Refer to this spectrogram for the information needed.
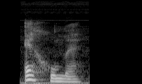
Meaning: first-person plural present of έχω (écho)
- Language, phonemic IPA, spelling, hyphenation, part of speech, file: Greek, /ˈexume/, έχουμε, έ‧χου‧με, verb, El-έχουμε.ogg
